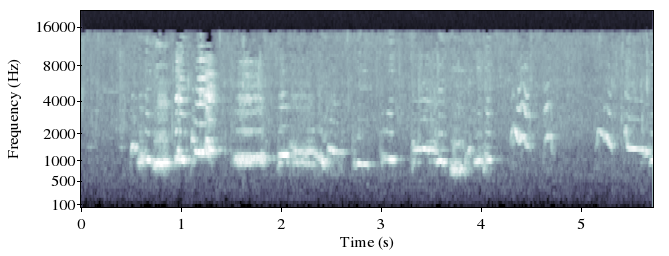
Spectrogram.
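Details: Baby magpie practising its still-imperfect song: a rambling run of mellow warbles, whistles and gurgling notes in quick irregular phrases, ending in a few higher, thinner slurred whistles.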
